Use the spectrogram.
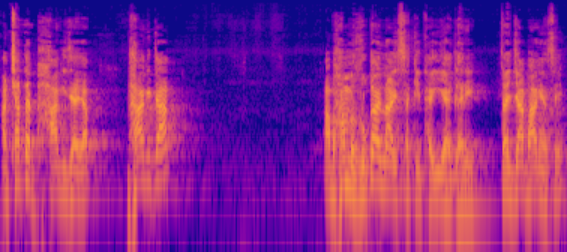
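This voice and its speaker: A man's voice: fairly high pitch, lively intonation, measured pace, a bit bright, slightly rough, full character voice. A man voicing a grumpy henpecked village uncle in a comedy cartoon, complaining and blustering with an Awadhi accent. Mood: aggrieved, defiant. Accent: Awadhi, eastern Uttar Pradesh.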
